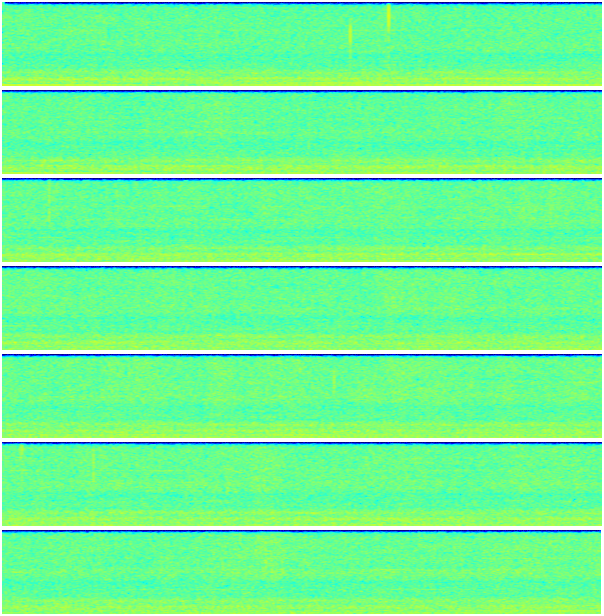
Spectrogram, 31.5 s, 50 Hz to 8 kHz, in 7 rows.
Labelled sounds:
23.9	24.9	vessel noise, 0.09 to 4.2 kHz

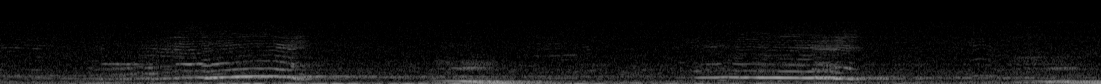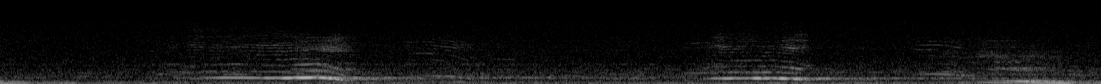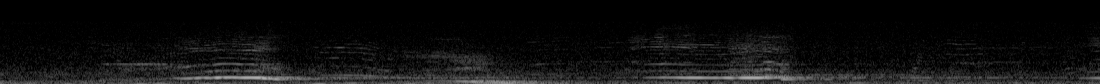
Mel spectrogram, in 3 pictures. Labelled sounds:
0.0	3.1	humpback whale, 0.80 to 3.8 kHz
4.5	4.9	humpback whale, 0.80 to 1.2 kHz
5.4	5.8	humpback whale, 1.4 to 1.6 kHz
7.0	8.5	humpback whale, 0.80 to 3.8 kHz
10.2	10.5	humpback whale, 1.2 to 1.4 kHz
13.2	14.5	humpback whale, 0.90 to 2.5 kHz
15.1	15.6	humpback whale, 1.6 to 2.4 kHz
17.8	19.1	humpback whale, 0.80 to 3.2 kHz
20.2	21.1	humpback whale, 1.2 to 2.5 kHz
23.0	24.6	humpback whale, 0.80 to 2.6 kHz
25.3	25.8	humpback whale, 1.4 to 2.2 kHz
26.1	26.8	humpback whale, 0.93 to 1.6 kHz
28.4	29.9	humpback whale, 0.80 to 2.6 kHz
31.5	31.8	humpback whale, 1.5 to 2.7 kHz

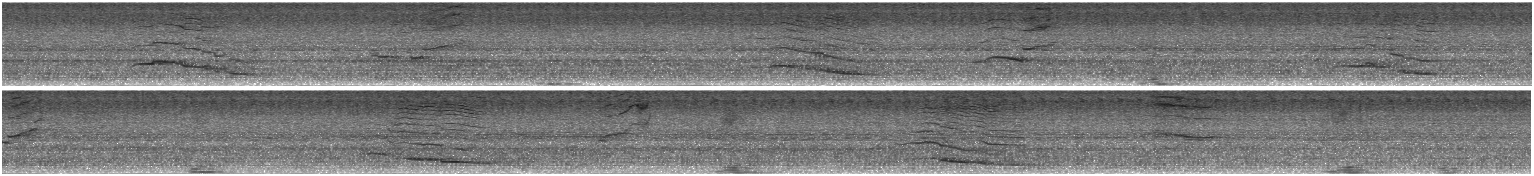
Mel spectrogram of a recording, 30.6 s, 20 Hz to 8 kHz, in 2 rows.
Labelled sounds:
1.3	2.3	humpback whale, 0.78 to 3.7 kHz
3.7	4.6	humpback whale, 0.97 to 3.6 kHz
7.4	8.4	humpback whale, 0.78 to 3.6 kHz
9.7	10.5	humpback whale, 0.78 to 4.2 kHz
13.3	14.4	humpback whale, 0.78 to 2.3 kHz
15.3	15.7	humpback whale, 1.3 to 2.0 kHz
19.2	20.2	humpback whale, 1.0 to 4.8 kHz
21.3	21.8	humpback whale, 1.4 to 4.7 kHz
24.2	25.6	humpback whale, 0.78 to 4.2 kHz
26.7	27.5	humpback whale, 1.2 to 6.4 kHz

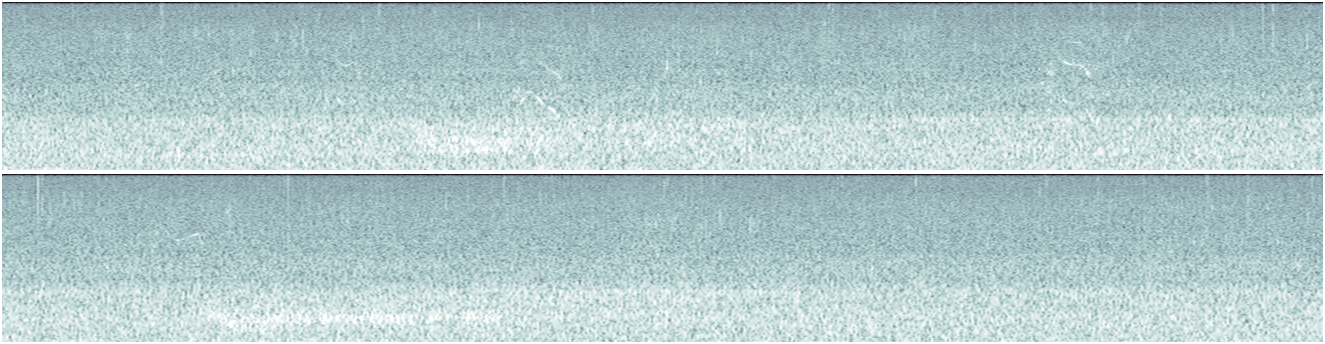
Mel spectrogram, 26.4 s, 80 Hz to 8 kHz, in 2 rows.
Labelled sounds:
5.4	5.6	killer whale, northern resident, 2.0 to 2.7 kHz
10.6	10.9	killer whale, northern resident, 2.1 to 3.1 kHz
14.9	15.3	killer whale, northern resident, 2.2 to 2.8 kHz

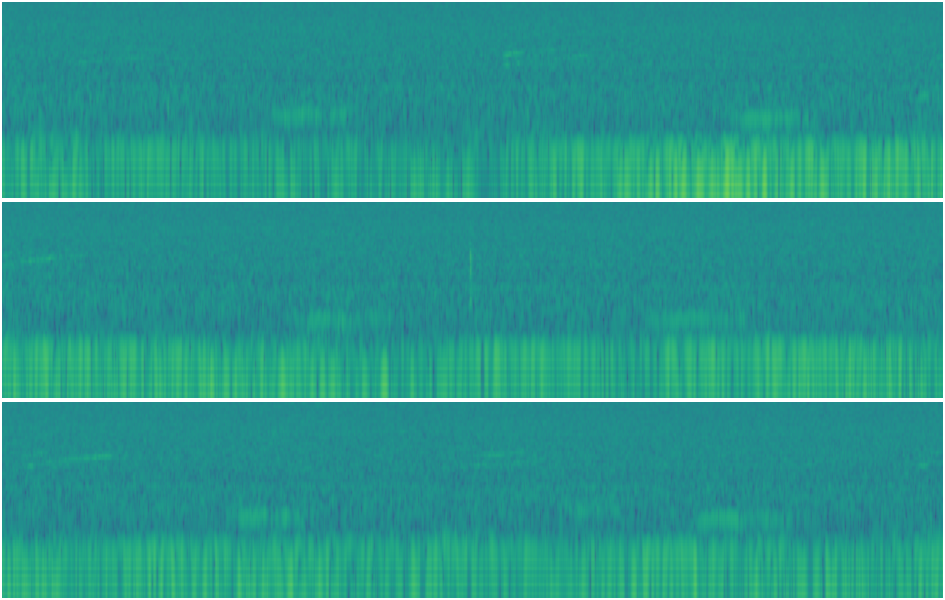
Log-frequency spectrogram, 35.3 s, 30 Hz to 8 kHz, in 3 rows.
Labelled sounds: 6.3	6.6	humpback whale, 1.7 to 2.0 kHz
12.0	12.6	humpback whale, 1.4 to 1.7 kHz
24.2	24.9	humpback whale, 1.4 to 1.8 kHz
29.5	29.8	humpback whale, 1.7 to 1.8 kHz

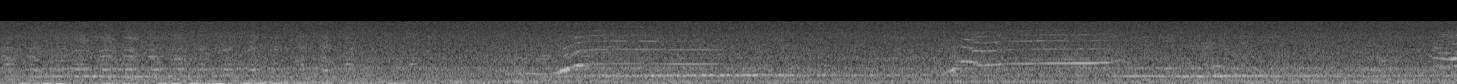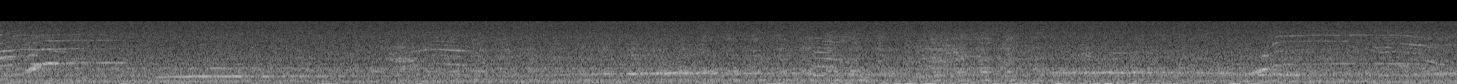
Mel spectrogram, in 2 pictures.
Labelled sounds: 5.6	6.5	humpback whale, 0.80 to 4.0 kHz
9.6	11.1	humpback whale, 0.86 to 4.0 kHz
14.3	15.8	humpback whale, 0.80 to 3.1 kHz
18.5	19.3	humpback whale, 0.86 to 2.0 kHz
22.7	23.1	humpback whale, 0.80 to 1.3 kHz
27.3	28.3	humpback whale, 0.93 to 4.0 kHz
28.6	28.9	humpback whale, 2.3 to 3.8 kHz

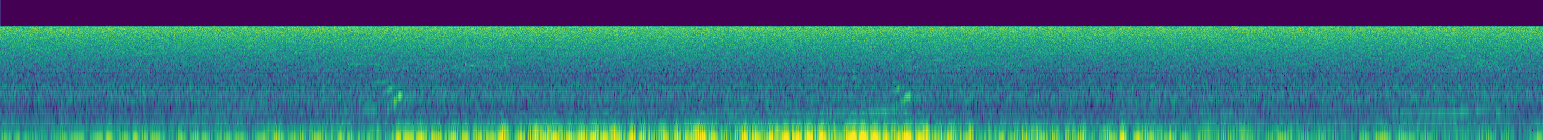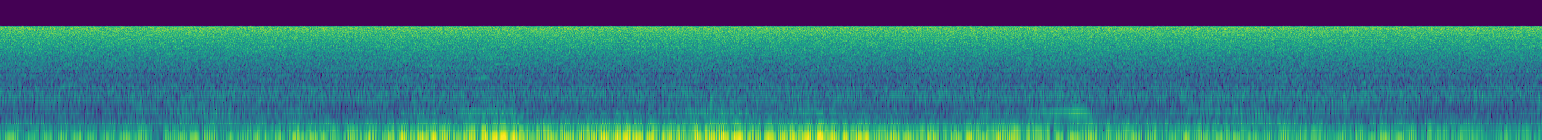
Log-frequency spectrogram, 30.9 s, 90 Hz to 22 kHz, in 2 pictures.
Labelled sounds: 20.1	20.3	humpback whale, 0.96 to 1.1 kHz

